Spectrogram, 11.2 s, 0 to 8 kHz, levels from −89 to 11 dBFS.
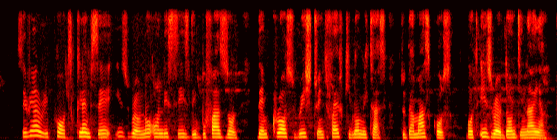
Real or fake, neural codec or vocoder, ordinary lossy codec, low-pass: real; none; none; 7.2 kHz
